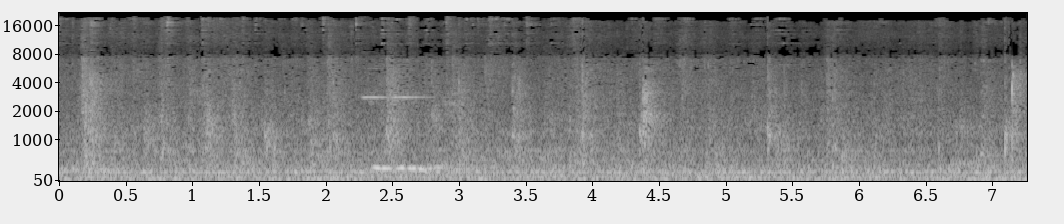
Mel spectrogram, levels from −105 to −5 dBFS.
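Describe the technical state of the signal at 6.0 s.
At 6.0 s the signal is intact, with no audible fault in this everyday sound at that moment.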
